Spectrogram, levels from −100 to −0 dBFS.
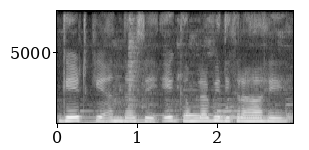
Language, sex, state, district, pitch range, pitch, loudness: Hindi, female, Madhya Pradesh, Bhopal, 205-225 Hz, 210 Hz, -16 LUFS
